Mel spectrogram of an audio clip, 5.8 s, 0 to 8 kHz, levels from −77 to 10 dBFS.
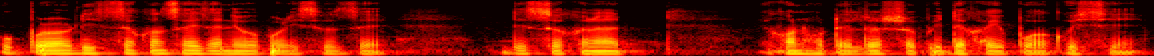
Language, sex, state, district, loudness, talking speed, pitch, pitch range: Assamese, male, Assam, Hailakandi, -22 LUFS, 145 wpm, 100 Hz, 95-105 Hz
